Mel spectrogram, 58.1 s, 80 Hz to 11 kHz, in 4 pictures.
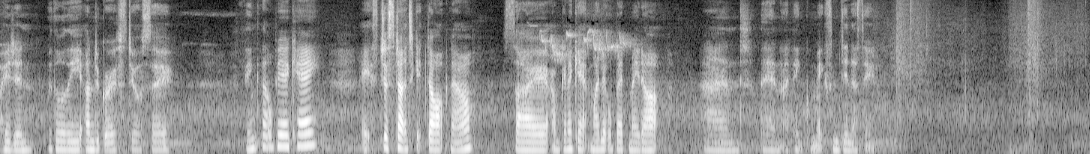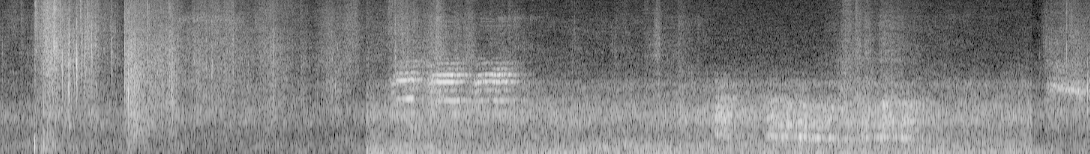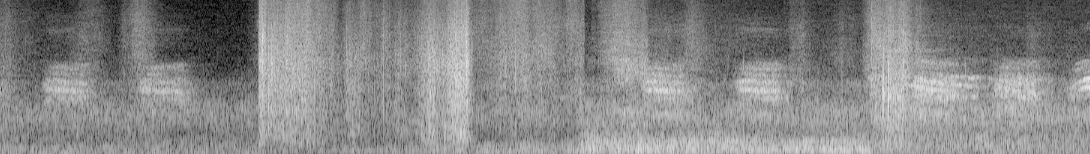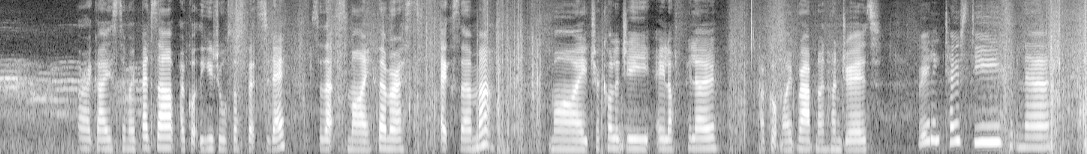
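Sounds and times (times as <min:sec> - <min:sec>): camping gear rustling: 0:11.9 - 0:21.4, 0:22.1 - 0:26.8, 0:32.4 - 0:41.8, 0:45.8 - 0:58.0
crows cawing: 0:19.6 - 0:21.8, 0:28.4 - 0:31.8, 0:37.4 - 0:39.8, 0:41.0 - 0:45.9.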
